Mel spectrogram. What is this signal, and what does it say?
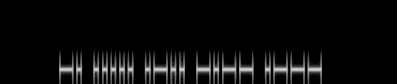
Morse code, heard as a keyed tone, about 28 wpm, 700 Hz. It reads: N5LYJ
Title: Call Signs Repeated 2x - 28wpm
